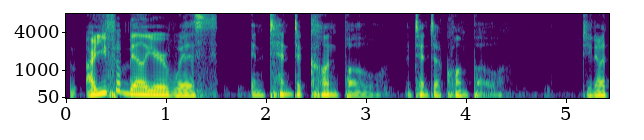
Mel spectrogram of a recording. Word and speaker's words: Antetokounmpo: I'm pronouncing it correctly. I looked it up and listened to it multiple. Say it again. Antetokounmpo. He's not. No, it sounds like a weird coconut.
